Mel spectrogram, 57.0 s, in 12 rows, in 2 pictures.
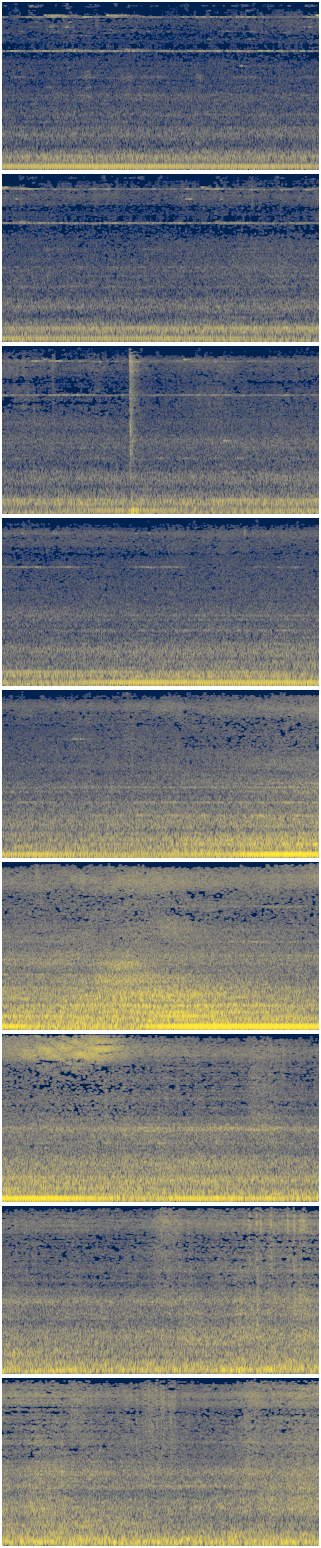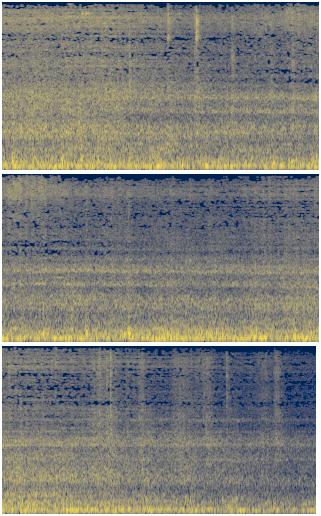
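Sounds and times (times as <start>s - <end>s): faint steady tone: 0.0s - 23.9s
diesel locomotive rumbling: 0.0s - 57.0s.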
